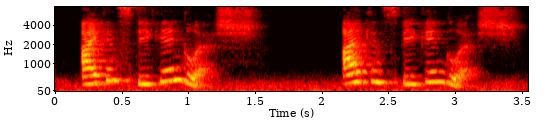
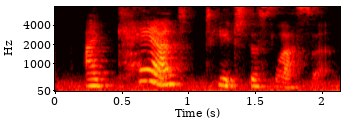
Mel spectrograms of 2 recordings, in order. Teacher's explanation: the vowel sound in the positive form is the schwa sound. · Shown in: first take · This is a vowel sound that Americans love using in everyday speech.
